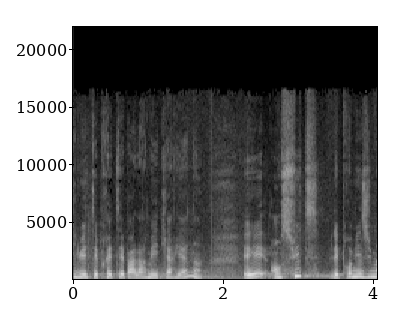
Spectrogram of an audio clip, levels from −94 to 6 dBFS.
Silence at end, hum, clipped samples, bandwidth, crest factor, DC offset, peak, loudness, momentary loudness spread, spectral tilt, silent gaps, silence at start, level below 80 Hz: 0 s; none; under 0.1%; 17 kHz; 16 dB; under 0.1%; -4 dBFS; -20 LUFS; 10 LU; -5 dB/octave; none; 0 s; -58 dBFS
